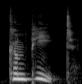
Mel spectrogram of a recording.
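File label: "compete", English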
